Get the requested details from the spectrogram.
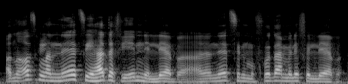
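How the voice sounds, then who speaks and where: A man's voice: on the high side, racing. A young man with an Egyptian Arabic accent, chattering through a horror game and saying he is scared. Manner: chatty, jumpy, easily spooked. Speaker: gamer. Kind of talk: let's-play commentary.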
